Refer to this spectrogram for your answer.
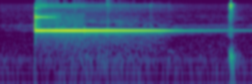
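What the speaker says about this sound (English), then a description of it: "that was a text message that came through" A text message notification gives one clear electronic ding that rings out and fades slowly over about two seconds. A short faint tap follows, and there is no talking.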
